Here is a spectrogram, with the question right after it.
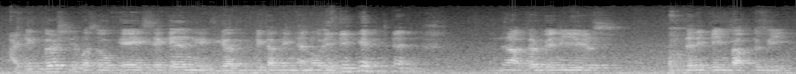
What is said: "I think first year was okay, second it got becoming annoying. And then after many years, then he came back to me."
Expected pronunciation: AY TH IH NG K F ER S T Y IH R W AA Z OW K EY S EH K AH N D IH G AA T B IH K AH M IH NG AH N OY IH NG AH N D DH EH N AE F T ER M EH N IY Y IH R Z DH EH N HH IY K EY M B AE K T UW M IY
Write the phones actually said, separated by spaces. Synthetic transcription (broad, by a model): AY T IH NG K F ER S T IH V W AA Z OW K EY S EH K AH N D IH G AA B IH K AH M IH NG AH N OY IH NG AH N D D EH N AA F T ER M EH N IY Y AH R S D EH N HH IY K EY M B AE K T UW M IY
